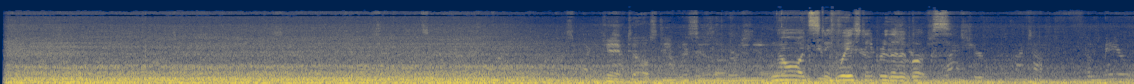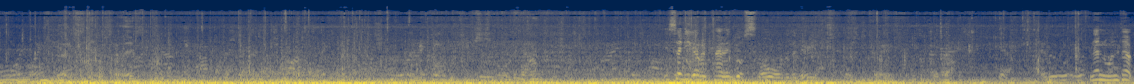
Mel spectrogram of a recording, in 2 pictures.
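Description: A vehicle engine rumbles low and steady while driving.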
